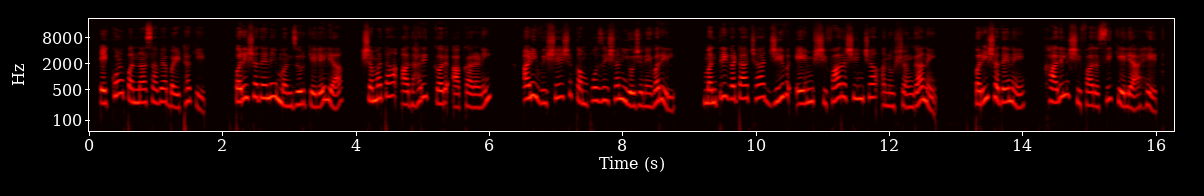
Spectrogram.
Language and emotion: Marathi, neutral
